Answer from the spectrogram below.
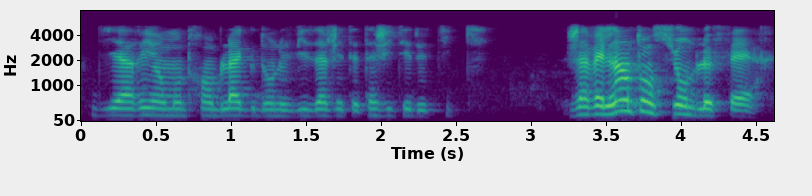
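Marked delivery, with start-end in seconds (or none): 3.2-4.5 loud growl of a line; menacing, raised voice. A narrator's reading. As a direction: growl it out with force. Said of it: "grogna-t-il".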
